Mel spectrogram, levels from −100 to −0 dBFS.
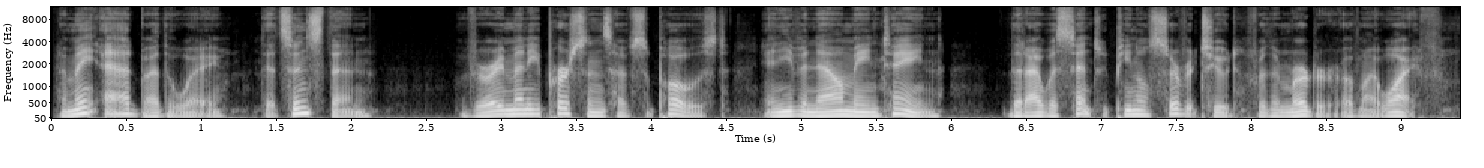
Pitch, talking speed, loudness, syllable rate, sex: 115 Hz, 200 wpm, -19 LUFS, 5.6 syllables/s, male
